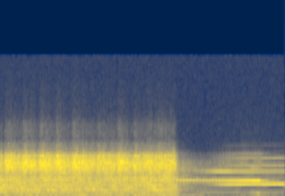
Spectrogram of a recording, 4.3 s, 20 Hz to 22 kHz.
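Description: Early-'80s hardcore punk band playing flat out, with distorted electric guitar and drums, on a raw rehearsal-room cassette recording. The band stops abruptly about two and a half seconds in, leaving sustained guitar tones ringing.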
